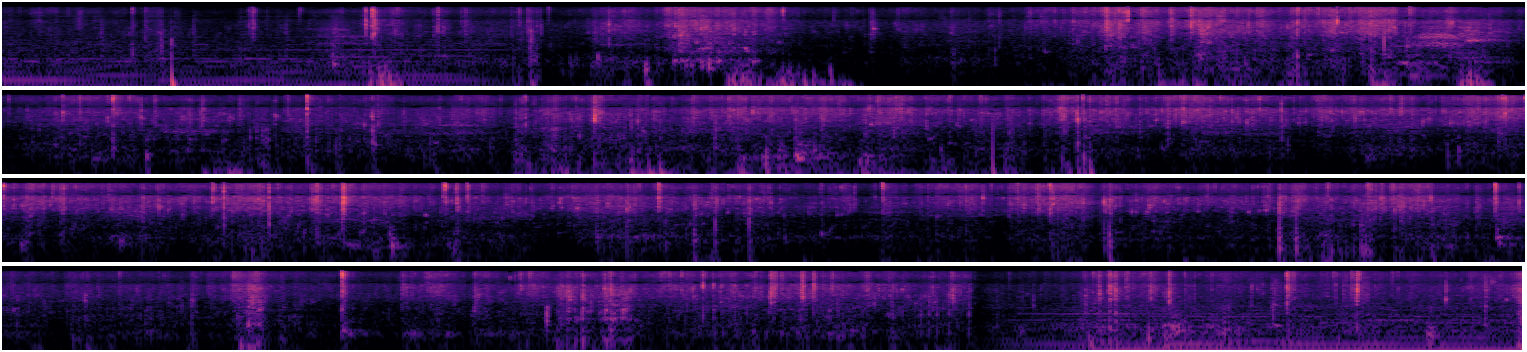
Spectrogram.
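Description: Background music for the first few seconds and again near the end. In between is a steady hiss of running creek water, with rustling, snapping brush and footsteps as someone pushes through dense undergrowth on foot.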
